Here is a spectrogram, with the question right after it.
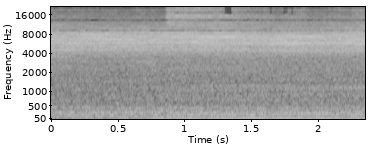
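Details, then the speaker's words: Oxygen concentrator running, kept for saving puppies: a steady low mechanical hum and rushing noise. The noise alone does not show that oxygen is flowing. "when you turn this thing on it just makes a noise and you don't know that there's pure oxygen coming out of this at all"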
